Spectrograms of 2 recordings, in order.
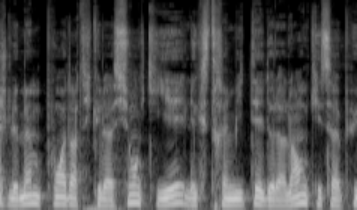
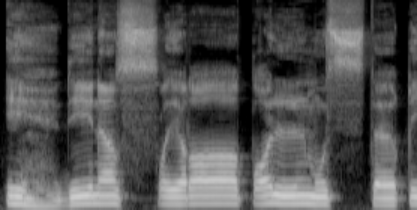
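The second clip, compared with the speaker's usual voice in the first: Quran recitation. Shown as a demonstration.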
